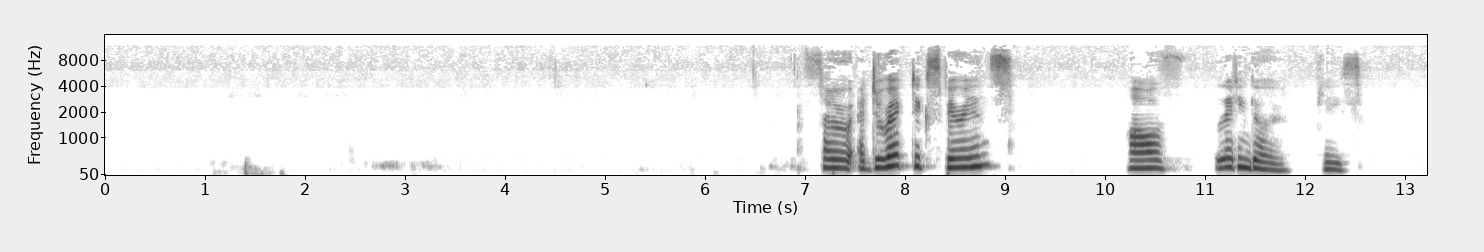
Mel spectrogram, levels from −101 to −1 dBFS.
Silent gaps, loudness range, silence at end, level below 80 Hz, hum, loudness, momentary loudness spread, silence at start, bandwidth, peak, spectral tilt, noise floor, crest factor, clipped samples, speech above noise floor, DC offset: none; 6 LU; 0.7 s; -78 dBFS; none; -31 LUFS; 22 LU; 7 s; 12 kHz; -10 dBFS; -4.5 dB/octave; -73 dBFS; 26 dB; under 0.1%; 44 dB; under 0.1%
